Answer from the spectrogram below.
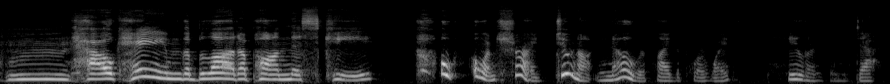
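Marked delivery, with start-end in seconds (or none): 0.0-3.8 loud, slow accusing question; booming, deliberate suspicion; menacing interrogation. A narrator's reading. Bluebeard confronts his wife. 4.4-6.3 fearful denial. A narrator's reading. Terrified wife denies it.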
